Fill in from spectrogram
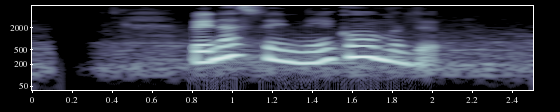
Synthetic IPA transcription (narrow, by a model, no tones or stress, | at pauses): ʋenɐsʋenːeːkoɦomɐd̪ə̰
